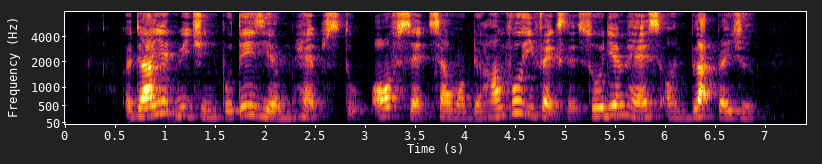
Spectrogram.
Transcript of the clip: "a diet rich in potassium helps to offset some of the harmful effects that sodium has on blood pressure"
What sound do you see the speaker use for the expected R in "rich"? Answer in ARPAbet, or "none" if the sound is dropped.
W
